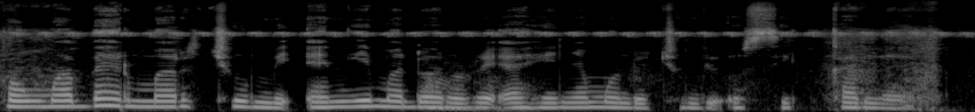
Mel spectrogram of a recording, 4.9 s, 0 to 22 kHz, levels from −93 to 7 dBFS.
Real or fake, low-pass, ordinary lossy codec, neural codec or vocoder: real; none; none; none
